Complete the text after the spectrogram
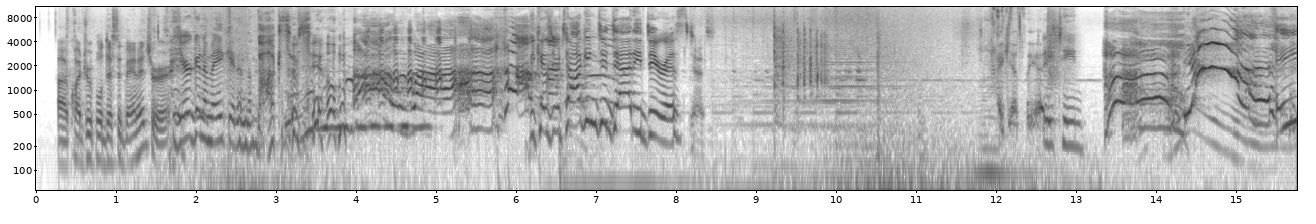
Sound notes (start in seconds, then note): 3.1 group laughing; 8.9 intense music; 13.4 group gasping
